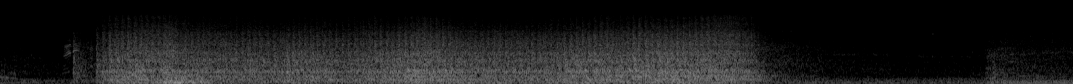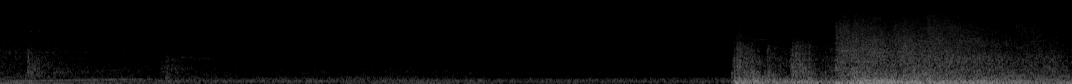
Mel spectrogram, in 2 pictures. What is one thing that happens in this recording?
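Explosions boom and rumble in a loud battle.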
